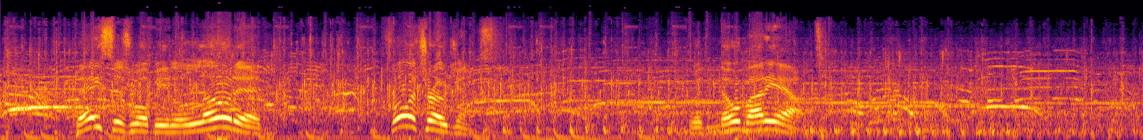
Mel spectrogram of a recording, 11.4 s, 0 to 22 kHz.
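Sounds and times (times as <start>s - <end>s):
large baseball crowd roaring and cheering: 0.0s - 11.4s
high shouts and whistle-like cheers from baseball crowd: 0.1s - 9.0s
speech: 0.8s - 2.8s, 3.9s - 4.9s, 6.9s - 8.1s
murmured voices: 2.4s - 8.7s.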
